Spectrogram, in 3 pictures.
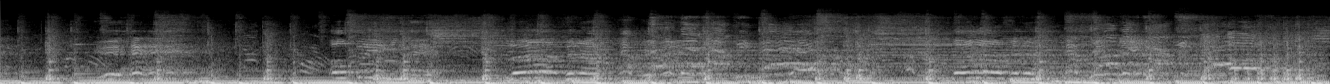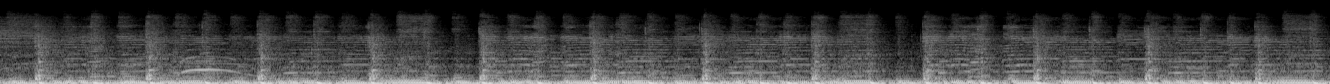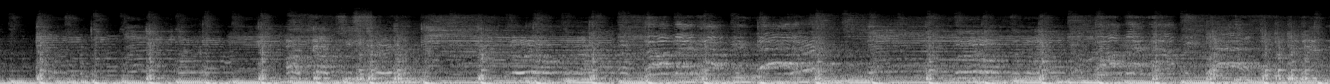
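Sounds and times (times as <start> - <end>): person singing: 0.0 - 17.2, 28.0 - 39.9
drum kit: 0.0 - 39.9
heavy bass line: 0.0 - 39.9.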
